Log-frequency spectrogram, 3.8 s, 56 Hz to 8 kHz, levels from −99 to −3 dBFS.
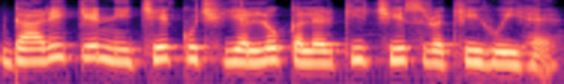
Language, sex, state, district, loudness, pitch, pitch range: Hindi, female, Assam, Kamrup Metropolitan, -14 LUFS, 225 Hz, 205-245 Hz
